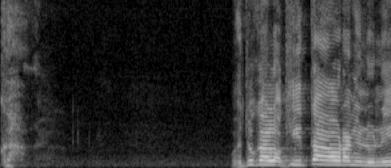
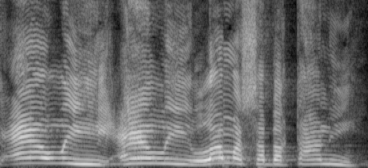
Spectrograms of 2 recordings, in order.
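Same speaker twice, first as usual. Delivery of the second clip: raised, drawn-out anguished call; acted cry out; 2 semitones higher, slower than usual. Jesus cries out to God on the cross, acted shout. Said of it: "sampai dia berteriak".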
